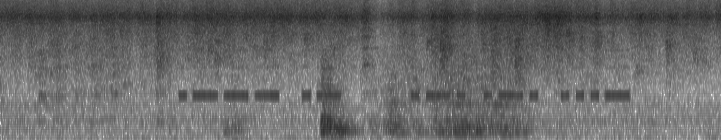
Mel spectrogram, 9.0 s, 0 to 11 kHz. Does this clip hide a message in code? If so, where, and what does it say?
Yes: Morse code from 2.2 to 7.9 s, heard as a keyed tone, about 13 wpm, 1070 Hz, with the noise of a restroom. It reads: JA RRV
